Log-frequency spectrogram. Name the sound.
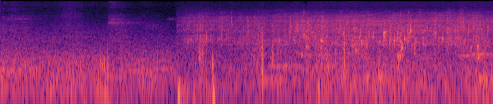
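water being poured and spilled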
